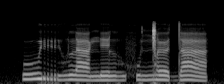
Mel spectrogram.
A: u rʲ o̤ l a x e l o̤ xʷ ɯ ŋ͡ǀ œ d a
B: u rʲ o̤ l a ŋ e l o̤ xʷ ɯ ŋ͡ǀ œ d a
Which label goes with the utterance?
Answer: B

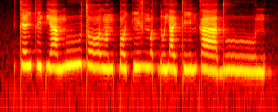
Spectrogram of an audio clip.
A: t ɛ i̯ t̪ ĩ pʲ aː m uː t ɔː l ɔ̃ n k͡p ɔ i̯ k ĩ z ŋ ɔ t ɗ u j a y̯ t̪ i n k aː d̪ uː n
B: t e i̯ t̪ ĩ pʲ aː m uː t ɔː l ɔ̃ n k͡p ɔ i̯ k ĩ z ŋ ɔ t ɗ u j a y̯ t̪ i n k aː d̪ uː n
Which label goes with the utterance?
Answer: A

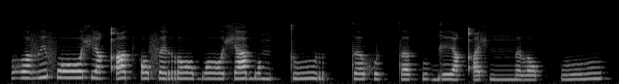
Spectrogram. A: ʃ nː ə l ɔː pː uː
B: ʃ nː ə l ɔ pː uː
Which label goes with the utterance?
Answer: B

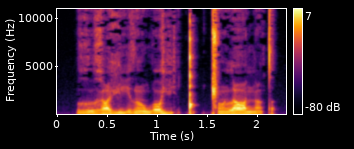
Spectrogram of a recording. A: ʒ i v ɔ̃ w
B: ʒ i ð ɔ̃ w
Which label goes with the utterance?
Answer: B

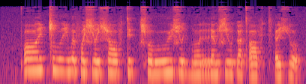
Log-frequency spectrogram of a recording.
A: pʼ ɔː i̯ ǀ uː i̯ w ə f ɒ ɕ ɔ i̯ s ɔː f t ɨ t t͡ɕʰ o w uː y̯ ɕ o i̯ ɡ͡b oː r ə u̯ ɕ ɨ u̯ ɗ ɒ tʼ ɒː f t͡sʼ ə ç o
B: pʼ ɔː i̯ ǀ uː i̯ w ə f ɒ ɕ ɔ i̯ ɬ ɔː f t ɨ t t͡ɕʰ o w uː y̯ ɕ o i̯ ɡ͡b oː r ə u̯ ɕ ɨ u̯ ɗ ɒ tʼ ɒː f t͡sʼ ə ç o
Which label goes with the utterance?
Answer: B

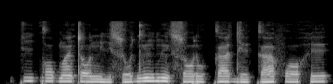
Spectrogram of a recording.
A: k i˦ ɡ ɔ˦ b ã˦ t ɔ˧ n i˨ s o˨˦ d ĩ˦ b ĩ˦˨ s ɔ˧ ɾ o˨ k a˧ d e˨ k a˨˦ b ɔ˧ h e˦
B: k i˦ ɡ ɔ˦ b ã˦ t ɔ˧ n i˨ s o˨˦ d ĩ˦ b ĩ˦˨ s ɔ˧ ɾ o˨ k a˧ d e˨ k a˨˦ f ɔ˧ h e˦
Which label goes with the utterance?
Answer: B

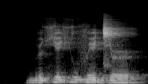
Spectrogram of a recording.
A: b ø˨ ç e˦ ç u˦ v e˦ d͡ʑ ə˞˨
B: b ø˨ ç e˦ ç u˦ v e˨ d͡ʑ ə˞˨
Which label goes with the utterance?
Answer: A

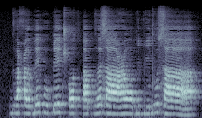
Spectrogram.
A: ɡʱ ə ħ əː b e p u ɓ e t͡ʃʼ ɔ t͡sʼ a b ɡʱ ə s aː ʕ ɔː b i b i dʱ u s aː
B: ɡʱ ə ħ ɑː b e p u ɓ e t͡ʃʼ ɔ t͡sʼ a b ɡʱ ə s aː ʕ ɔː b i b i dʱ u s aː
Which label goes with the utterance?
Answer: A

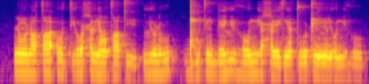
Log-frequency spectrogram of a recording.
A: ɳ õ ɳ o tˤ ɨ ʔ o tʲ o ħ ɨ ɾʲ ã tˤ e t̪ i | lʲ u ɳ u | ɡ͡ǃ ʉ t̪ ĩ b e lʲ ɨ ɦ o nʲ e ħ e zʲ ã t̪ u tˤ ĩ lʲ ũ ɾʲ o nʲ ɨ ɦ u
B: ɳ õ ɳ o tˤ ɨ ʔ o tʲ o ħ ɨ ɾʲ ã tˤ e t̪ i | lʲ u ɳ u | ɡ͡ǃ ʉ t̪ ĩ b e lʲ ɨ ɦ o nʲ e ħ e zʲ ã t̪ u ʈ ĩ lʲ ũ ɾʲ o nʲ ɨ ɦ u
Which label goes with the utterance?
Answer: B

